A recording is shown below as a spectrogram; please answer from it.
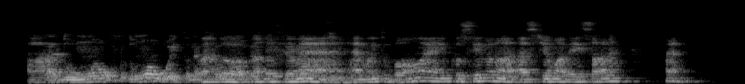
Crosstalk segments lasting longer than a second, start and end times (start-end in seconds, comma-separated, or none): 2.0-3.4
